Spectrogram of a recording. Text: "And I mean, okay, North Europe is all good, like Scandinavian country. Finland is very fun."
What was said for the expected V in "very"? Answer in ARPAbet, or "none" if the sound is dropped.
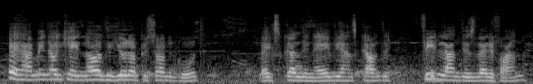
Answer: V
